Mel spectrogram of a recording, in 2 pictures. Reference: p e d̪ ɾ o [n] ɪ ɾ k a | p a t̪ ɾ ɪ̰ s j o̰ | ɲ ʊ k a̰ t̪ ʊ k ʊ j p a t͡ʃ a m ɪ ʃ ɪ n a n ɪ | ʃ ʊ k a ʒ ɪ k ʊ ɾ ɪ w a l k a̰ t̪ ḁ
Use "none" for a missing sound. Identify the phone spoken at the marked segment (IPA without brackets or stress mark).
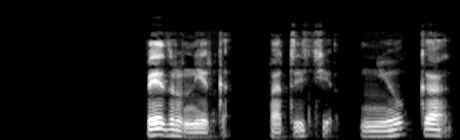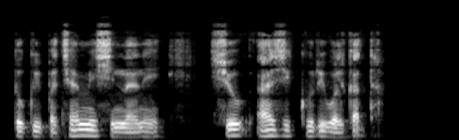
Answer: n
